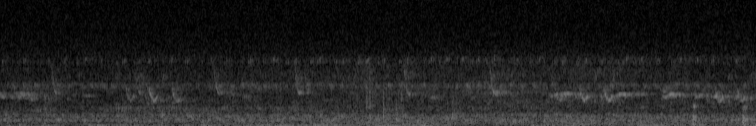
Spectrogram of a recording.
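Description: Faint bird calls: short high chirps and whistles every second or so, one held a little longer near the end, over a quiet background, with a couple of small clicks shortly before the end.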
